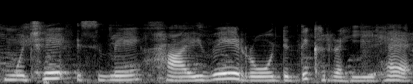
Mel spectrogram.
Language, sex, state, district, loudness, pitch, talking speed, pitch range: Hindi, female, Madhya Pradesh, Katni, -15 LUFS, 200 Hz, 100 wpm, 185-230 Hz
